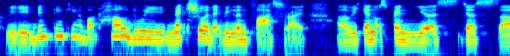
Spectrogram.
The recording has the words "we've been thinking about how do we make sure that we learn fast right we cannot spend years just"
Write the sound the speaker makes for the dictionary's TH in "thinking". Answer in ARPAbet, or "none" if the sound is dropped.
T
